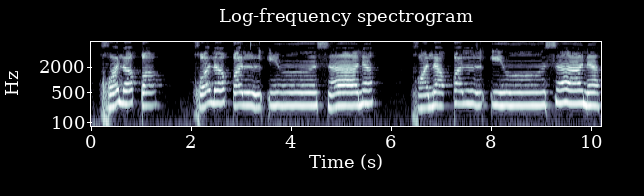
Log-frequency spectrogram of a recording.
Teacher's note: اس وجہ سے آپ نے لام کو موٹا نہیں پڑھنا کہ اس کے آس پاس موٹے حروف ہیں، بلکہ آپ نے خا کو موٹا پڑھنا ہے، پھر لام کی جب باری آئے تو لام کو باریک رکھیے اور پھر قاف کو پر کر کے پڑھیے، یعنی موٹا کر کے پڑھیے۔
